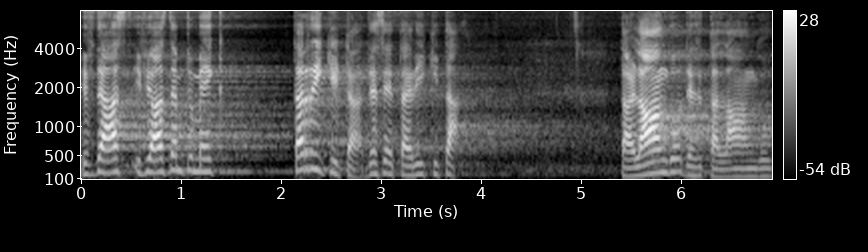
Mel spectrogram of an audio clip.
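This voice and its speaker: A man with a high pitch and a bright, sharp tone speaks in a strong Indian accent. His pace is moderate with ordinary pitch variation. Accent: Indian accent, heavy. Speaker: musician, konnakol percussionist. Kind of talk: conference talk with demonstration. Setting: auditorium with live audience. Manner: animated.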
